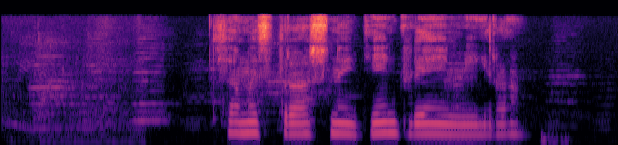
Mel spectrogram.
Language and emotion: Russian, sad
